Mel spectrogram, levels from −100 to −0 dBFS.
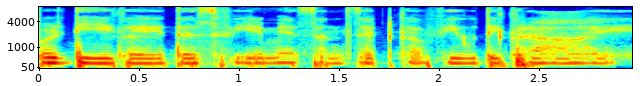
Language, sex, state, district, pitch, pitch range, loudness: Hindi, female, Assam, Kamrup Metropolitan, 195 Hz, 190-200 Hz, -20 LUFS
